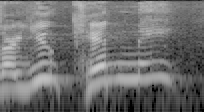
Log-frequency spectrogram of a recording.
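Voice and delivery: high, loud panicked voice; panicked Gibeonites. Retold or imitated. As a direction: whine in alarm. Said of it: "they said to themselves".

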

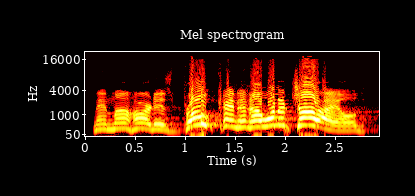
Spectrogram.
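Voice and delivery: loud, high cry of longing; anguished outburst. Acted. Woman pleading with priest over her childlessness, anguished outburst. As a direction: build into a full wailing shout.

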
